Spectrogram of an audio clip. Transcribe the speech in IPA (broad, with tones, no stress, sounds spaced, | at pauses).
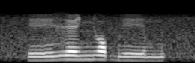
eː˨˦ ɣ ɛ˦ ɲ ɔ˦ b e˨ m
